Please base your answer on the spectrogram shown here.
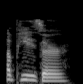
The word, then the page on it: appeaser: British English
